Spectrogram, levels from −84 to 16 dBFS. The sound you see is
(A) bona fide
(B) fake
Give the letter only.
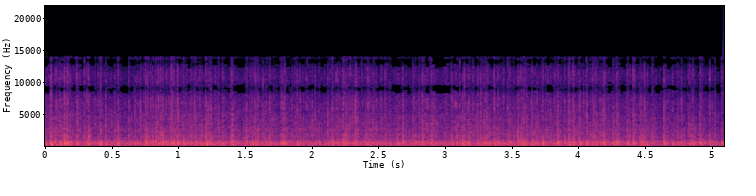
A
